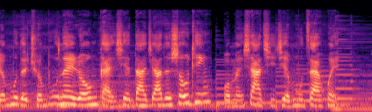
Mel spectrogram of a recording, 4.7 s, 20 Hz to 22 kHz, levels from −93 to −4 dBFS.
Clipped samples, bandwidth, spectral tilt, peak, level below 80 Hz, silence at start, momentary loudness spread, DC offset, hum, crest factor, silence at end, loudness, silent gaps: under 0.1%; 16 kHz; -3.5 dB/octave; -4 dBFS; -66 dBFS; 0 s; 7 LU; under 0.1%; none; 14 dB; 0 s; -17 LUFS; none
